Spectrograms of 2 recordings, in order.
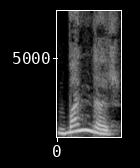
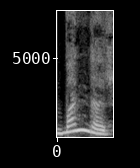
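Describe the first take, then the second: First: The word is said with a nasal sound. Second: The word is said with a nasal sound.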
